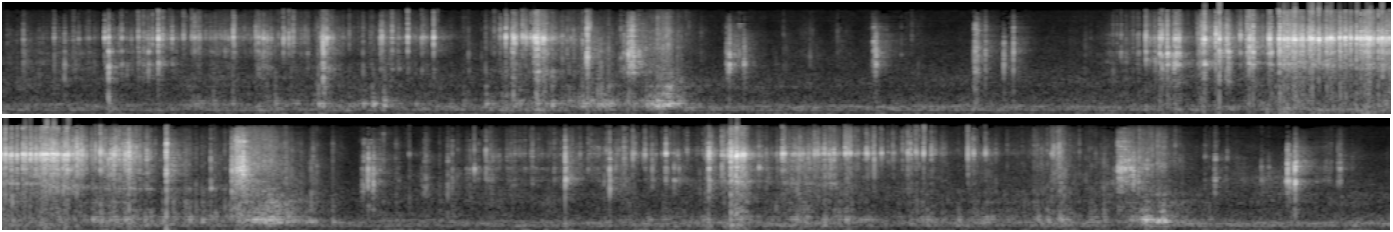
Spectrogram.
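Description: A utility knife blade carves and scrapes scored cubes and slices off a solid rectangular green bar of dry soap held in one hand. Dry, bright crunches and crackles come in quick irregular bursts, with a longer, louder run of scraping in the middle. Each sound stops sharply with no ring.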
